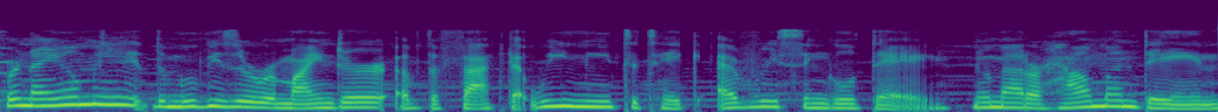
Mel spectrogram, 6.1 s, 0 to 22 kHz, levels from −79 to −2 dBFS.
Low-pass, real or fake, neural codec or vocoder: 7.2 kHz; fake; autoencoder, 48 kHz, 128 numbers a frame, DAC-VAE, trained on Japanese speech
